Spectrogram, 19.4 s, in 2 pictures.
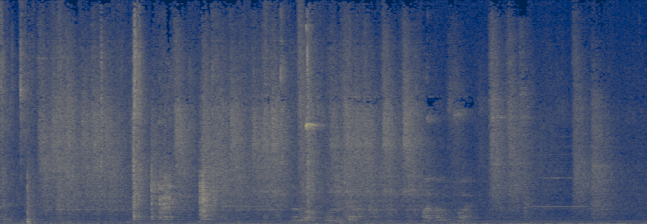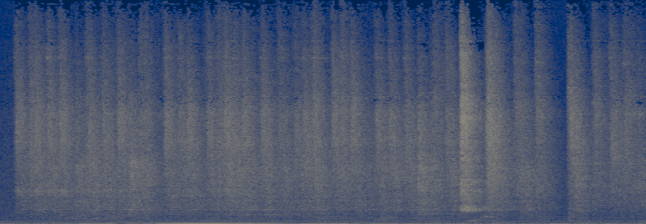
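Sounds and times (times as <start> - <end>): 
police station ambience: 0.0 - 19.3.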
